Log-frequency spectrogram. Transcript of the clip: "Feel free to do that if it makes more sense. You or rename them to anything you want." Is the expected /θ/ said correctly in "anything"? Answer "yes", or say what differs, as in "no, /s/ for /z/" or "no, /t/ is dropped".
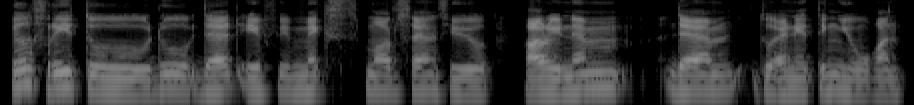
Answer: no, /t/ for /θ/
